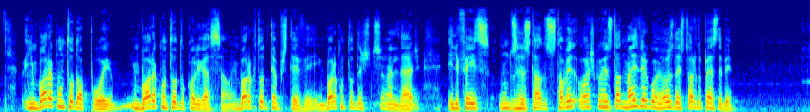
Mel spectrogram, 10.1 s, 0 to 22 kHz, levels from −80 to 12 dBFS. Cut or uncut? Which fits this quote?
uncut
